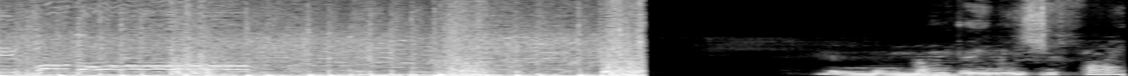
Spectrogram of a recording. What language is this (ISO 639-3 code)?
vie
